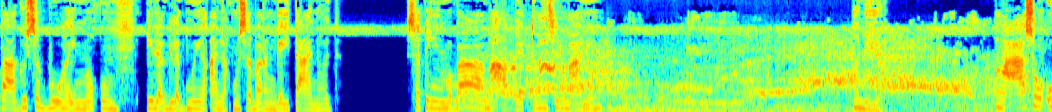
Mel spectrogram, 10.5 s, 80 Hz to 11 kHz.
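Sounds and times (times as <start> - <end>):
speech: 0.0 - 3.5, 4.1 - 6.4, 8.5 - 9.0, 9.7 - 10.5
deep continuous roaring growl: 6.1 - 10.5.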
